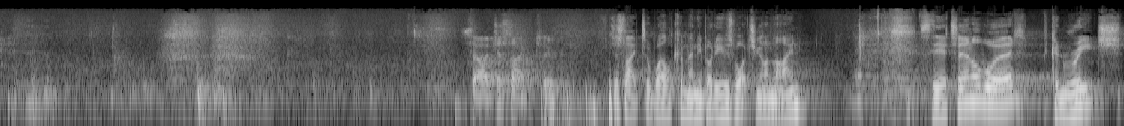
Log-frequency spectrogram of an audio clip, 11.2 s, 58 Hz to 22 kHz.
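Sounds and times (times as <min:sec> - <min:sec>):
quiet room noise: 0:00.0 - 0:11.2
person blowing nose into a tissue during a sermon: 0:01.6 - 0:02.8
speech: 0:04.7 - 0:08.2, 0:09.3 - 0:11.2.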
